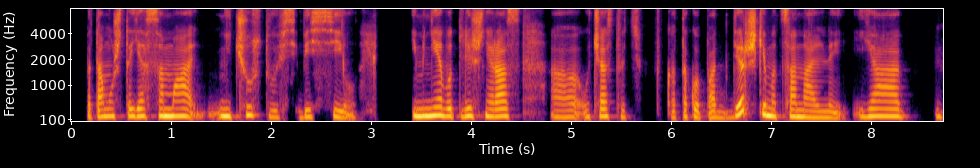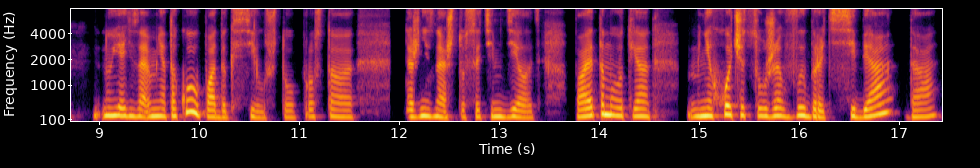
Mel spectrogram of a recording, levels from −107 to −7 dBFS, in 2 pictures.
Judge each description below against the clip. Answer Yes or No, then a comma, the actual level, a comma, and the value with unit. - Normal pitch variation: No, narrow, 2.3 semitones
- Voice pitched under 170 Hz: No, high, 190 Hz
